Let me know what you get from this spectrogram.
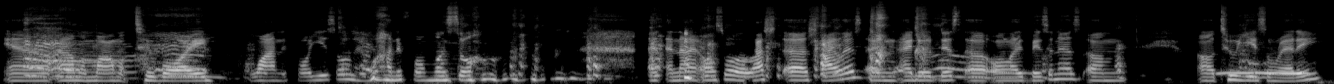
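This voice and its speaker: A friendly woman introduces herself with a few hesitations. Children shout and cry loudly behind her on the video call. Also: mid-range voice, lively intonation, unhurried, gravelly, over a noisy crowd. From Vietnam. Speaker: guest. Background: children crying and running.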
